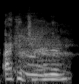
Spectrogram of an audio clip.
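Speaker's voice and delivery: high mock-groupie voice breaking into laughter; giggly, high imitation of a smitten fan; besotted groupie. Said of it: "groupies for serial killers".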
